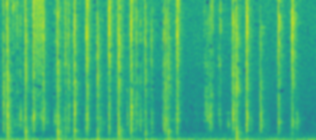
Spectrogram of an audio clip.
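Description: Fingertips rapidly type on the keys of a small backlit plastic Razer Tartarus Chroma gaming keypad. A fast, uneven stream of short, sharp plastic clicks and clacks follows, each dying away almost instantly over a soft low background rumble.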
